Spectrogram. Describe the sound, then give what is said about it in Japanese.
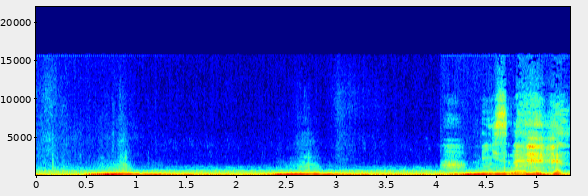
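A low, droning synthetic engine rumble from a car's sound generator, which plays an engine sound outside the car, swells and dips in pitch three times like steady revving, with a brief higher-pitched rattle near the end. “なのでまずそのサウンドジェネレーターの音をお聞きください。”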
